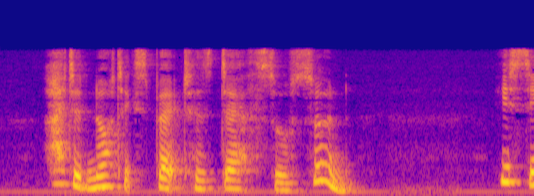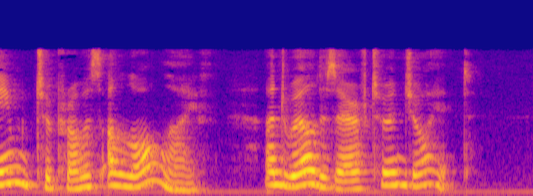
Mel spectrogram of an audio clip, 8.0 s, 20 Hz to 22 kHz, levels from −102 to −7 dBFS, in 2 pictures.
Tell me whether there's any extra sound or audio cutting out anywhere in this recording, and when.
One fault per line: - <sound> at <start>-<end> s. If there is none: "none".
none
